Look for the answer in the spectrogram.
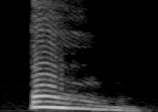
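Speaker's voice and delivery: high, punchy mock boom; celebrating the market going up; playful boom. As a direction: throw out a big comic boom. Punchline on rally.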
